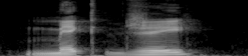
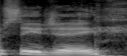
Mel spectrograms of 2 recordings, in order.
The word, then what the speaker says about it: McG: Mick G. – Is that how you pronounce that person's name? – Uh-huh. – I always called him MCG.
